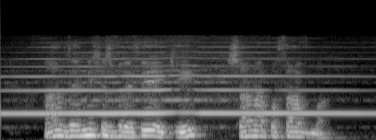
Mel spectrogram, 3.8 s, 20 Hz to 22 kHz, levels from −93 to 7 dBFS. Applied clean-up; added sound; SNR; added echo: none; Wind instrument, woodwind instrument; 5 dB; reverberation time 0.3 s.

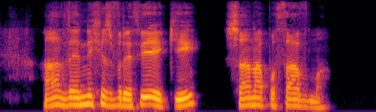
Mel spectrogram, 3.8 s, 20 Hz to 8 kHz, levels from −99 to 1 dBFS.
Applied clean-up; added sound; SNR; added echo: none; none; none; none.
